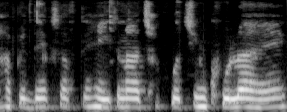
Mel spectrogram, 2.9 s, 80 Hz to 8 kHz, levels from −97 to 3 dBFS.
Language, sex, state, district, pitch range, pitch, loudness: Hindi, female, Jharkhand, Sahebganj, 220-230 Hz, 225 Hz, -15 LUFS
